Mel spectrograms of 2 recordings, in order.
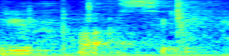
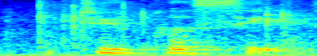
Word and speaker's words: Duplacy: And then I also got a few special things from Jackie Dupli. She Duplacy. Sorry, I've been saying her name wrong this whole time and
